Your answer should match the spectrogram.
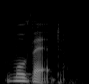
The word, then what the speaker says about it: Mourvèdre: I pronounce this varietal as Mourvèdy. It is a French word. Mm-hmm. Mourvèdy. – Mourvèdy. – Mourvèdy. And it's spelled Mourvèdre. Mourvèdy.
